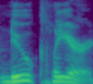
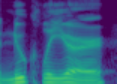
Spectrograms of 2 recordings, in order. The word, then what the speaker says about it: nuclear: And I'm like, and then they try to like phonetically spell it out, and usually they're like new, like NU, and then clear. And I'm like, it's not nuclear. Nobody says nuclear. That's not how it's fucking said. It's nuclear.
